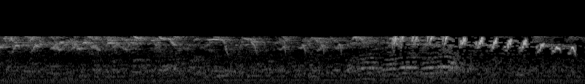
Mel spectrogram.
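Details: At a bird singing contest, a first-place greater green leafbird gives a faint twittering stretch, then a loud burst of rapid, repeated high chips near the end, over many other birds calling.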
